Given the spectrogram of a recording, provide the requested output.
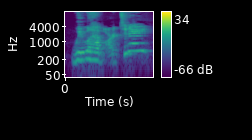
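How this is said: It is said as a question, rising. The speaker is asking the listener. "Am I asking you"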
